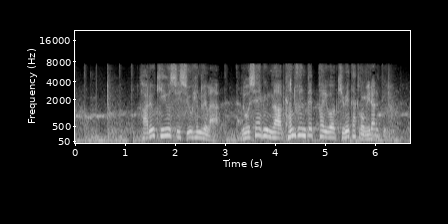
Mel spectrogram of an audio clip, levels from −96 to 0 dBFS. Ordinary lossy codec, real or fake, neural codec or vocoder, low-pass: none; fake; codec, 24 kHz, 0.9 kbps, WavTokenizer, medium speech release version 2; 7.2 kHz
